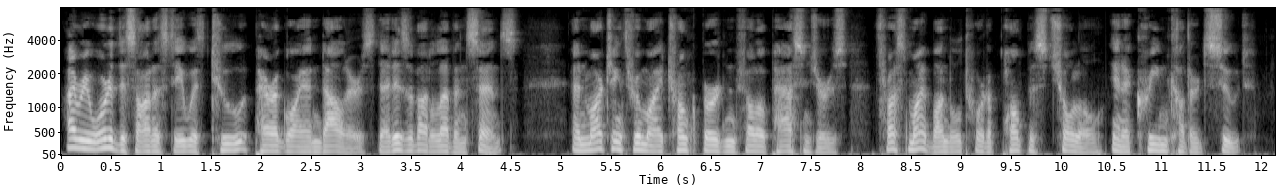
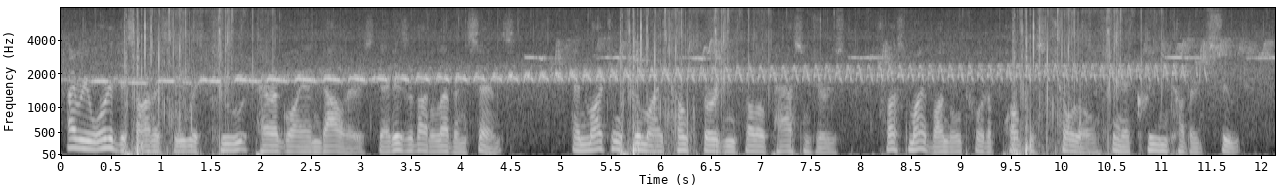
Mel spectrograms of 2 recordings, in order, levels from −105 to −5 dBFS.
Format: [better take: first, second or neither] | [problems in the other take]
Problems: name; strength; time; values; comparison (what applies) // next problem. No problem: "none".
first | background sound (Rain + Crumpling, crinkling); as loud as the speech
